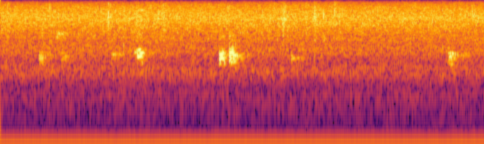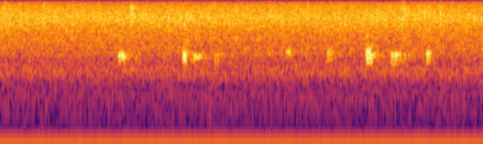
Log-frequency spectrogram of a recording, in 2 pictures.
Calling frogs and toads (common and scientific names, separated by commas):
Bischoff's tree frog (Boana bischoffi)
